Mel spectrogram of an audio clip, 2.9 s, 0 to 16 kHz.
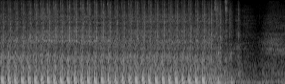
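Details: Honda XR600R big single, cold engine just kick-started on choke: even, deep thumping about 220 beats a minute, no misses or clatter; healthy normal cold idle.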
